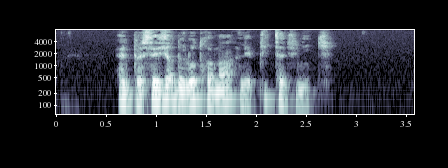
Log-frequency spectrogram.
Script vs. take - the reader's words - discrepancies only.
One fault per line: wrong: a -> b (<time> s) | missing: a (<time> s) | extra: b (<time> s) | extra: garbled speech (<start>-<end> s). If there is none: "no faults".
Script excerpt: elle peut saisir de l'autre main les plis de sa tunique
no faults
